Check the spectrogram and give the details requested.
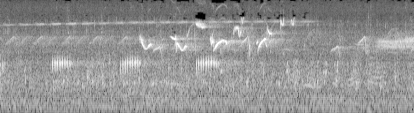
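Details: Meadow bunting singing from a cherry tree just starting to bear cherries at a Tōshō-gū shrine on a Sunday; a short burst of quick, varied high chirped notes in the middle, with lower steady tonal blips and faint background hiss.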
